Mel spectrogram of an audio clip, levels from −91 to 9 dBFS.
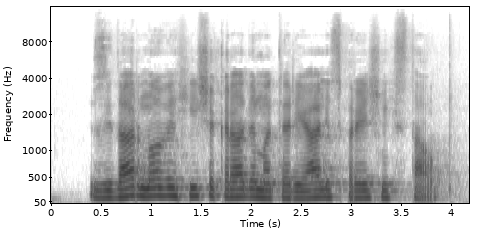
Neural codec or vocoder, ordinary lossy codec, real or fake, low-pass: codec, 44.1 kHz, 7.8 kbps, Pupu-Codec; MP3, 64 kbps; fake; 14.4 kHz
